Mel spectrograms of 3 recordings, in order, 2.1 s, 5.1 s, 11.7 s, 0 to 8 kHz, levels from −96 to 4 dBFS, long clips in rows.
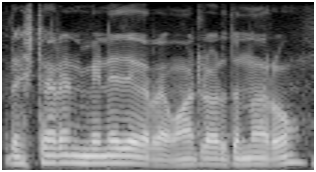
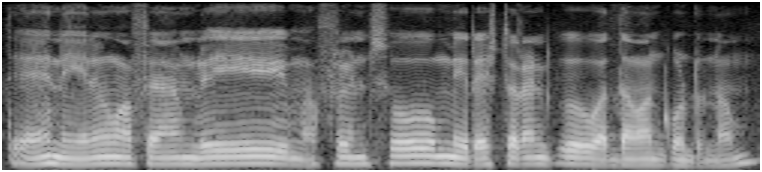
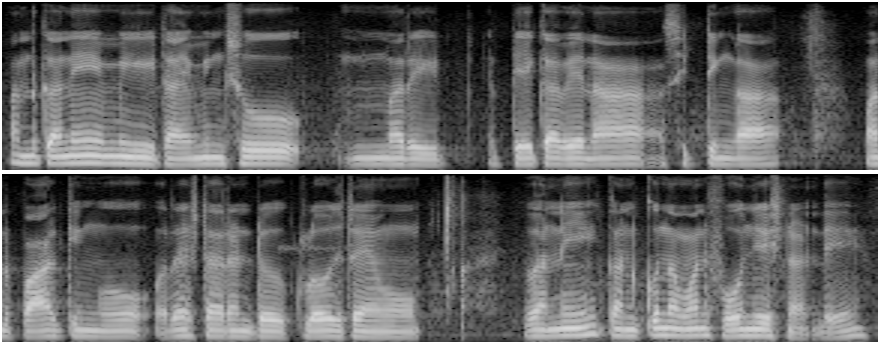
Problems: background sounds at intervals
